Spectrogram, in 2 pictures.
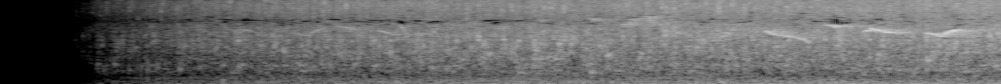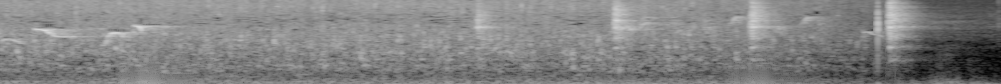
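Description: Woodland ambience: a trickle of running water with birds chirping, fading in over the first two seconds. A few sharp ticks come near the end, and the sound drops out just before the music begins.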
